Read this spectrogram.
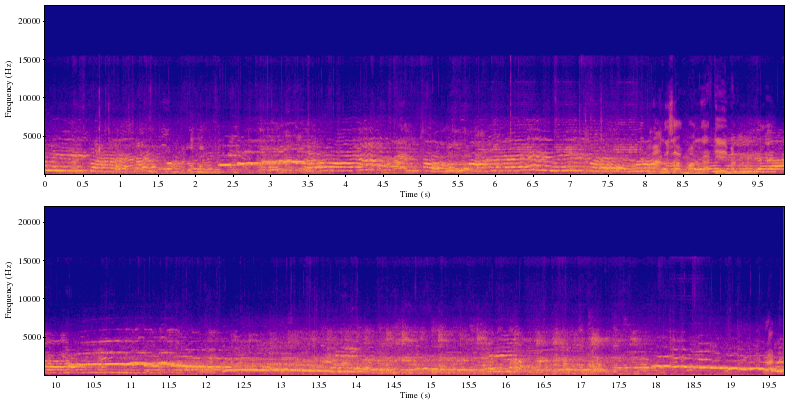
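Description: A large crowd of men and women chatters and calls out all around, close by.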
